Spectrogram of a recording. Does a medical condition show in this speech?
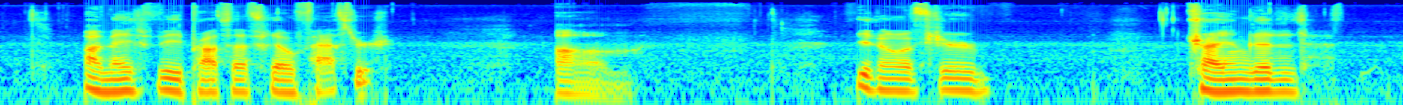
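Yes: speech impediment.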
